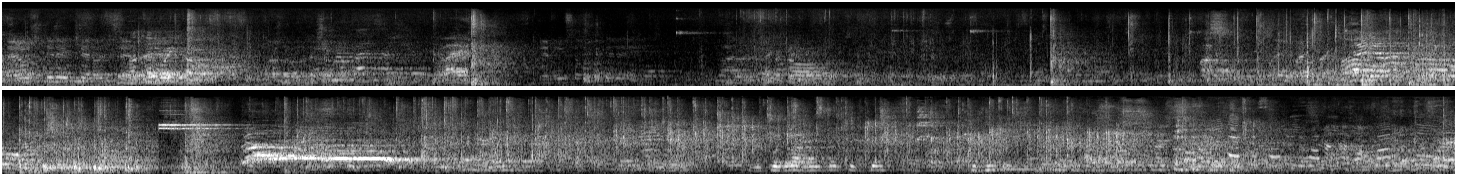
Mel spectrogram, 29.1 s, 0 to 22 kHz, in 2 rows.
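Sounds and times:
basketball bouncing on court: 0:12.4 - 0:16.8
people shouting: 0:16.9 - 0:18.5.

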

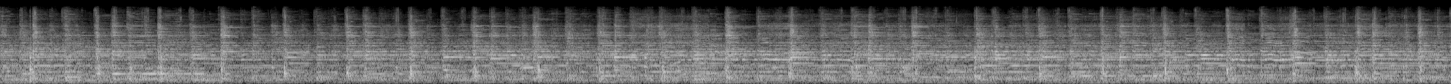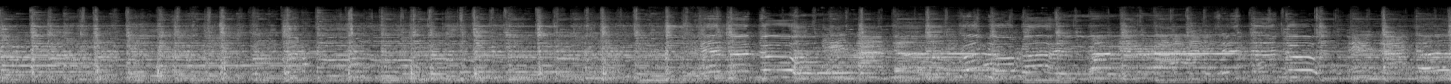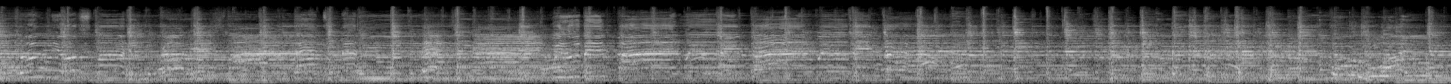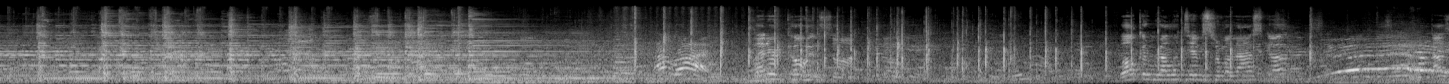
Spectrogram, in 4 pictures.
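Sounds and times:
voices singing: 0:00.0 - 0:46.0
picked banjo: 0:00.0 - 0:56.8
strummed acoustic guitars: 0:00.0 - 0:58.0.

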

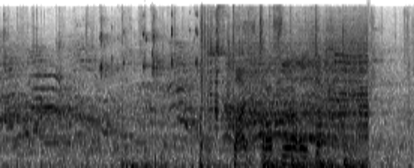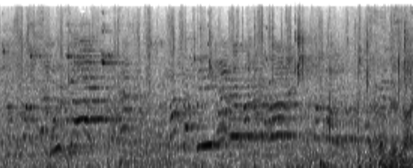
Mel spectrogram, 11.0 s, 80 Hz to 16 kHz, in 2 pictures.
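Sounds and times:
voices in sports hall: 0:00.0 - 0:11.0
ball bouncing on indoor court: 0:01.2 - 0:05.0.

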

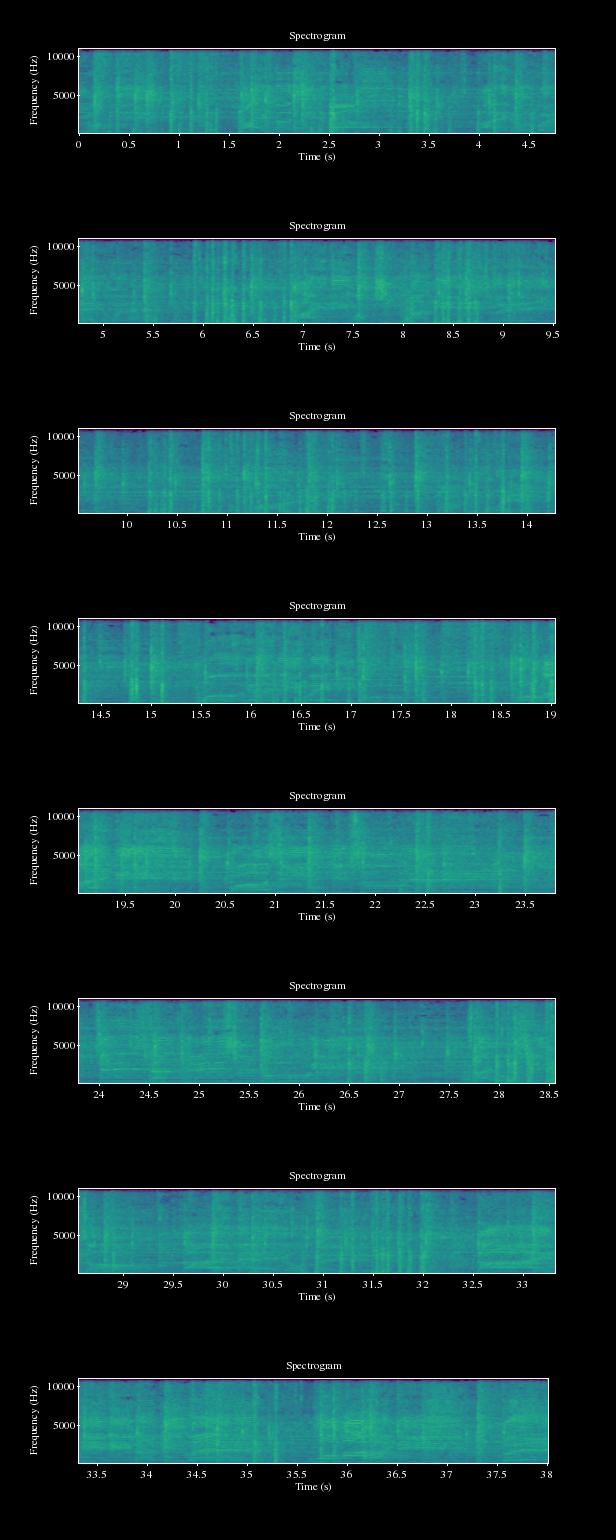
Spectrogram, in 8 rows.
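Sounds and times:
fireworks banging: 0:00.0 - 0:38.0
loud music: 0:00.0 - 0:38.0.

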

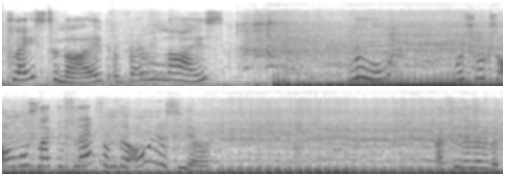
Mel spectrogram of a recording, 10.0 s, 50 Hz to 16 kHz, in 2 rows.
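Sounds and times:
motorcycle engine rumbling at low revs: 0:02.3 - 0:10.0.

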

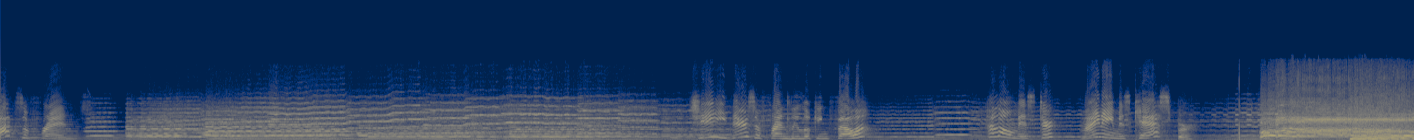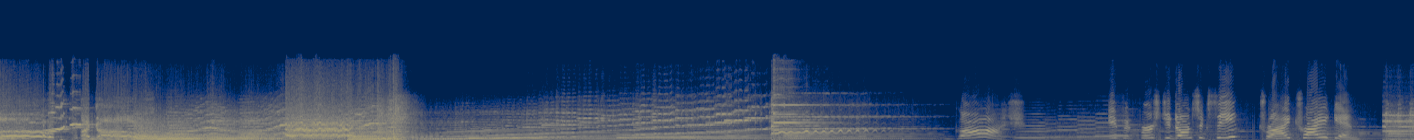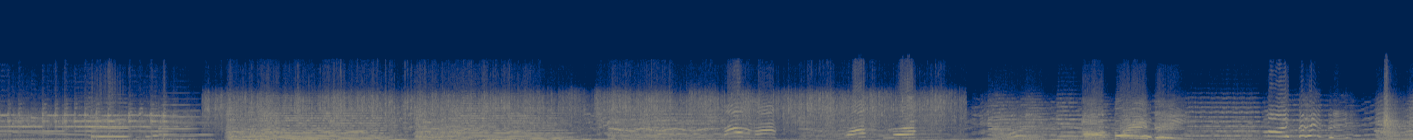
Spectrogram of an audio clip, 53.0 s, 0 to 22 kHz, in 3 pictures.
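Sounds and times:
background music: 0:00.0 - 0:53.0
cartoon baby wailing: 0:15.8 - 0:18.3
cartoon taxi speeding off: 0:19.2 - 0:22.8
orchestral music: 0:35.0 - 0:53.0.

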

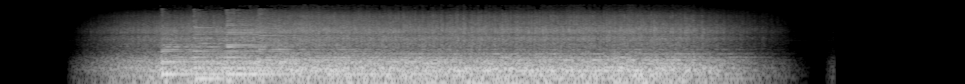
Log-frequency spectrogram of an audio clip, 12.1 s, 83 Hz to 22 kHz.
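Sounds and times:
loud engine-like rumble: 0:01.0 - 0:09.7
music: 0:01.9 - 0:09.6.

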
